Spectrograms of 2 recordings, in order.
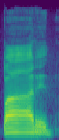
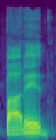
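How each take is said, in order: First: "pared" split into pa and red; divided into syllables. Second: Said in the usual way. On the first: Shown as a demonstration. Teacher dividing two syllables, "pared" syllable by syllable. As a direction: draw out pa, then red, in "pared". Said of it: "again, we divide it". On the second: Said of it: "look at the first word".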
